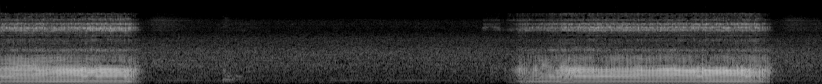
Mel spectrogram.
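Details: Sleeping man, snoring loud enough that earplugs didn't help roommates: two long, loud, buzzing snores a few seconds apart, with a quiet pause between; snoring.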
